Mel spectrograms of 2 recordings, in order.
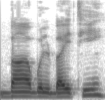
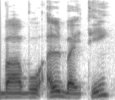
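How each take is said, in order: First: The first word runs straight into the article. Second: The article's alif is sounded as a separate syllable. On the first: The speaker calls it right. "To read babul baiti" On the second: The speaker calls it wrong. "if you read it like that, babu al baiti, then it is incorrect"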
